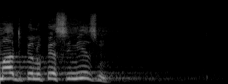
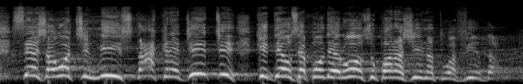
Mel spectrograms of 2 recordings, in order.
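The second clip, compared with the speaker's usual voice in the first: higher, louder fervent preaching; preaching at full force; 7 semitones higher, 5 dB louder than usual. Acted. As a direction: build to a rousing altar call. Preaching climax.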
